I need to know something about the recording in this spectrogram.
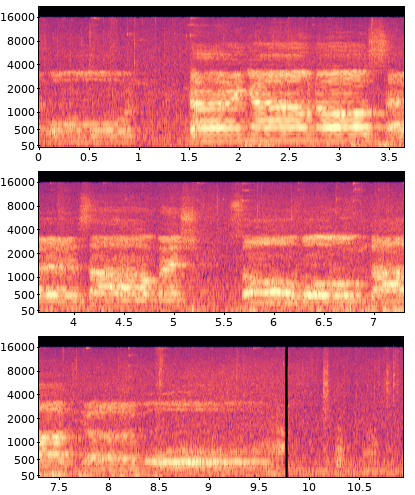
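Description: A crowd of men and women sings a hymn together outdoors.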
